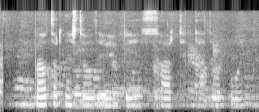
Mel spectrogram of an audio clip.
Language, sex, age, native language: Icelandic, female, 15, Icelandic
